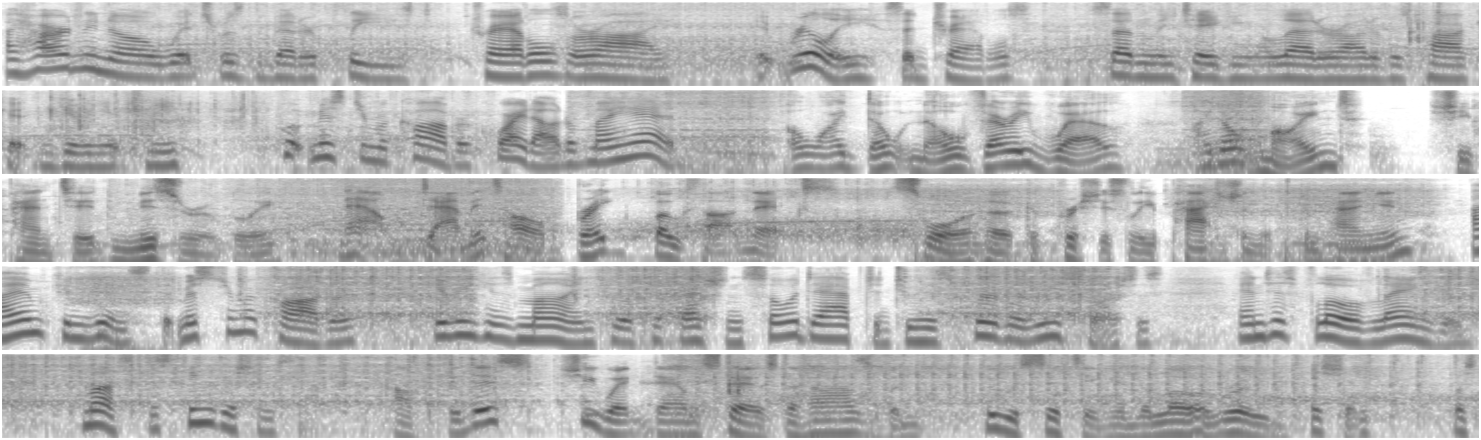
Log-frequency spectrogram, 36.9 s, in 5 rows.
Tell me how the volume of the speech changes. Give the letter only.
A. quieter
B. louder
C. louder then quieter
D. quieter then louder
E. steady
E.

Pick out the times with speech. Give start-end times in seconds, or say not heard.
0.0-36.8.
